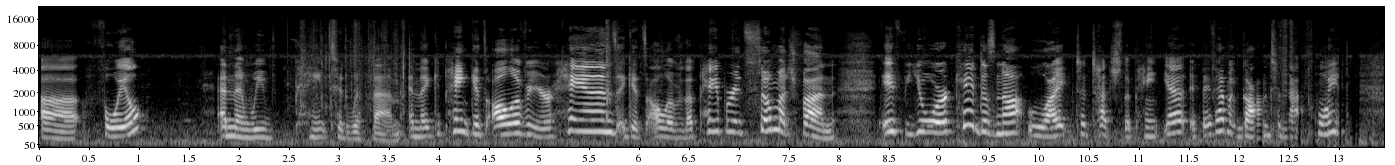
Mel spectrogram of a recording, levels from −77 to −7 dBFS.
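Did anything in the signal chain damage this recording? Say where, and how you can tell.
Yes. Near the end of the clip, from 11.95 to 13.22 s, the network stage damaged the audio with repeated packet loss, which gives it a robotic sound. The sound turns choppy there. It breaks into fourteen short holes, the longest about 42 ms. The receiver patched each hole by stretching the last good sound forward. About a quarter of that stretch is this patched filler, roughly 300 ms in all. You can tell from the rapid stutter and the buzzy, synthetic timbre.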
